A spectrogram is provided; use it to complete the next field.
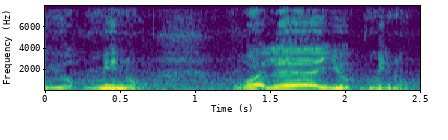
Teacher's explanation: واو زبر وا، لام الف زبر لا، ایک الف برابر لمبا کریں گے لام کو الف مدہ کی وجہ سے. یا حمزہ پیش یو، جھٹکے سے پڑھیں گے یا کو حمزہ سے ملاتے وقت. واو سائلنٹ ہے، میم زیر میں، نون پیش نو، یؤمنو ولا یؤمنو.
